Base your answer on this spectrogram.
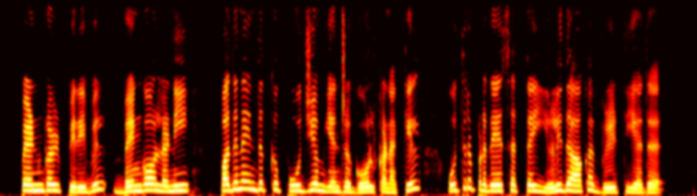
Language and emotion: Tamil, neutral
